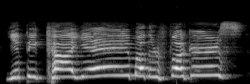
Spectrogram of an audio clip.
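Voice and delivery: whooping battle cry. Acted. The archer airborne firing at spiders, whooping yell. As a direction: holler it as you fly.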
